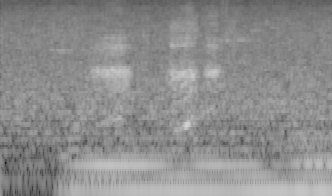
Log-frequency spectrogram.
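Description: A young woman gasps in alarm.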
